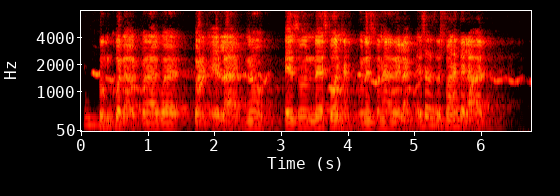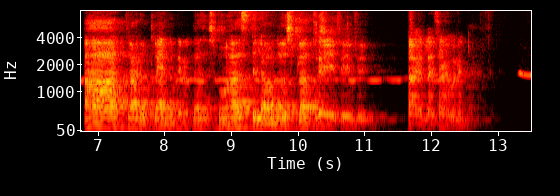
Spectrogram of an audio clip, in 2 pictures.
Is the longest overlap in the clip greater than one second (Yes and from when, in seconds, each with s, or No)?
No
